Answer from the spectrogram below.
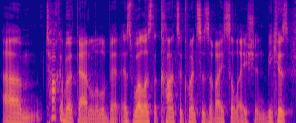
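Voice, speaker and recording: Gravelly-voiced man hosting a podcast. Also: lowish voice, fairly even intonation, a little fast. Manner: casual, friendly questioning, light laughter. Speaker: podcast host.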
